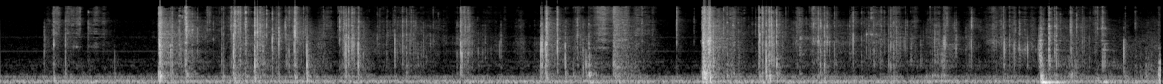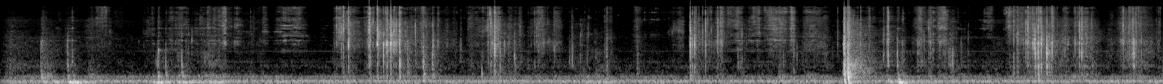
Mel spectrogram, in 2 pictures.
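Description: Hands crumble dry chalk blocks, which crack and snap apart.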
